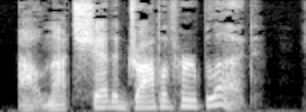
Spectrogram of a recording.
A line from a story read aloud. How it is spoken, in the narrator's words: he replied smoothly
